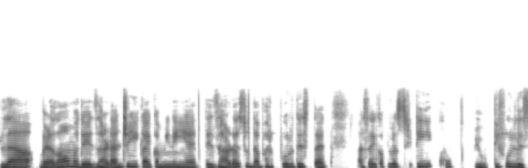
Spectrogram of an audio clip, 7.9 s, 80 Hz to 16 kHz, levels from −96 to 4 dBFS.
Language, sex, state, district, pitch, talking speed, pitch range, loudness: Marathi, female, Karnataka, Belgaum, 235 Hz, 160 wpm, 225-245 Hz, -22 LUFS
